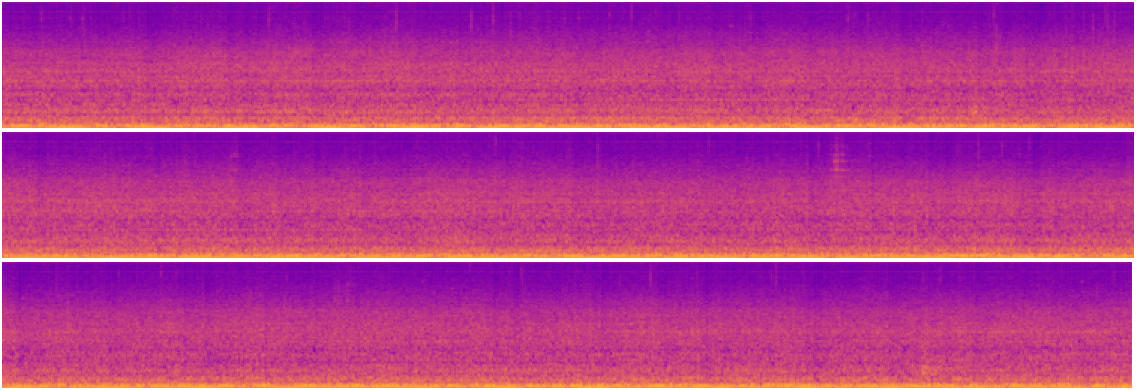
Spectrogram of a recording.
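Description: A large ship's engine rumbles steadily nearby.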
